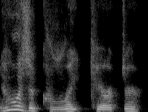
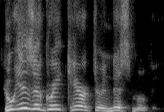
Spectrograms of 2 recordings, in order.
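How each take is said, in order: First: Said in the usual way. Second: "is" punched high in "who is"; emphatic, raised "is"; stress on IS. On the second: Real, not acted. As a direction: insist on the word "is", pitched up then falling. Repeats it, insisting on "is.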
